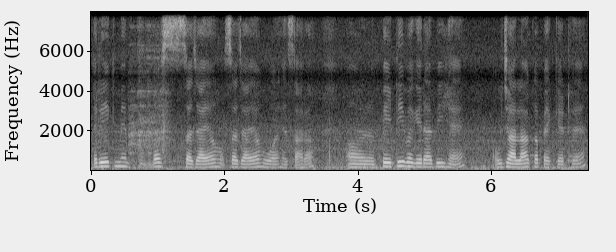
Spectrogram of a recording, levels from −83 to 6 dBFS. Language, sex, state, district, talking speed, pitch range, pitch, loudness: Hindi, female, Odisha, Sambalpur, 130 wpm, 155-190 Hz, 170 Hz, -19 LUFS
